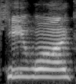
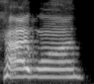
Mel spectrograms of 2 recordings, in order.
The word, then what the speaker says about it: Kywon: you say your name is it kiwan kaiwan say it right the second time so think of Taiwan with a K Kwan Taiwan oh yes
